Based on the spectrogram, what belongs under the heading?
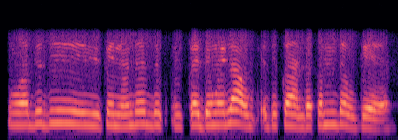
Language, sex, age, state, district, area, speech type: Manipuri, female, 45-60, Manipur, Churachandpur, urban, conversation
